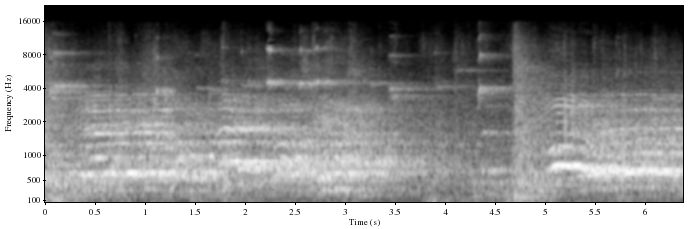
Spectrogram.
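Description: Live sound of an indoor basketball game in a gym: players' shouts and calls echo round the hall, with the ball bouncing on the wooden court and a few sharp knocks near the end.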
